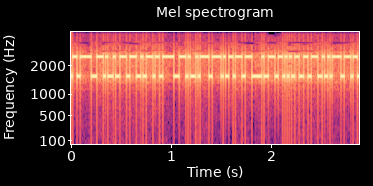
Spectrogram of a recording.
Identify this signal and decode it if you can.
RTTY, about 45.45 baud. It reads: THAN THE MARINE
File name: fsk850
